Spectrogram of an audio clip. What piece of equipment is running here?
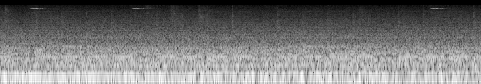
slide rail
